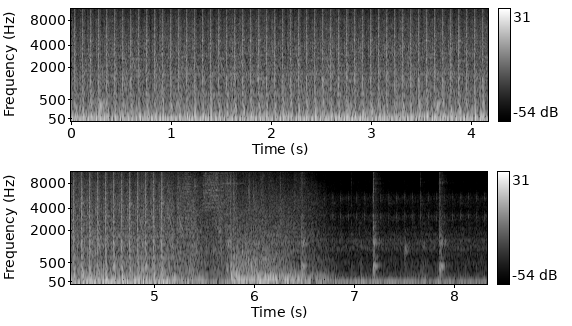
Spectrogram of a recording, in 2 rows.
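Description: Rapid, continuous automatic cannon fire from an ESF aircraft weapon in Planetside 2, loud and sustained, then cutting off into a few sparse clicks and shots.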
